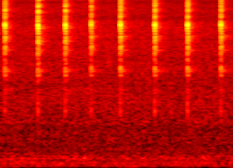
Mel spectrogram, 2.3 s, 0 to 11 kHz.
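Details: Crisp, light clicks about three per second on a Yamaha Star 650 (V-Star/Drag Star) with solid lifters, carburetor removed, as a rocker is rocked by hand before the valve lash check; this shows healthy valve free play.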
